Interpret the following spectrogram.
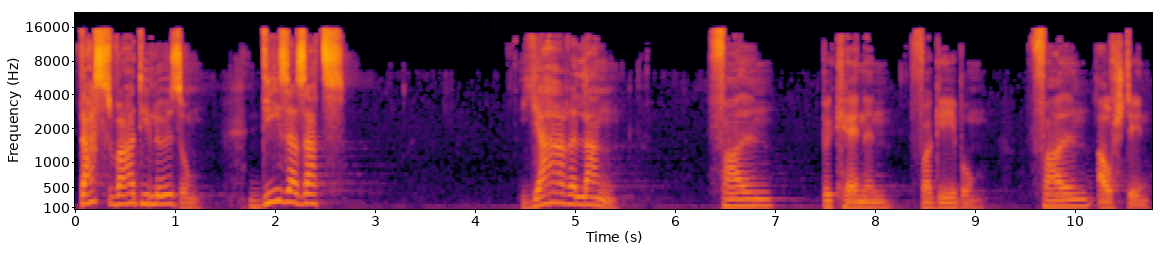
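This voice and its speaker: A man preaching a sermon in an earnest, emphatic way, repeating key phrases and dropping his voice low for weight. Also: expressive, takes it slowly, long pauses, a little mellow.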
